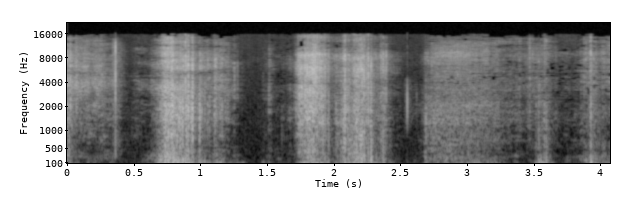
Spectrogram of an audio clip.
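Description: A clear, thin, hollow plastic magic balloon bubble about the size of a fist is held in the hands and rubbed with the palm and fingers. Broad crinkly, scraping swells with a low rumble alternate with short, sharp plastic clicks and crackles.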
